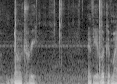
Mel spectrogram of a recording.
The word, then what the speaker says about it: Daughtrey: Just about any way you can pronounce the name except just reading it and pronouncing it exactly as it's spelled. Daughtrey.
